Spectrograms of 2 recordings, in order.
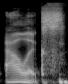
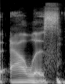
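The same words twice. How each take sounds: First: "Alex" ending in a clear "ks". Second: "Alice" ending in a plain "s"; Alice without K. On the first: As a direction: sound the K before the final S of "Alex". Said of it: "其实差一点点". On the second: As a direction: end "Alice" on "-iss", no K sound. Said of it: "我会觉得在念的是Alice". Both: Shown as a demonstration.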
